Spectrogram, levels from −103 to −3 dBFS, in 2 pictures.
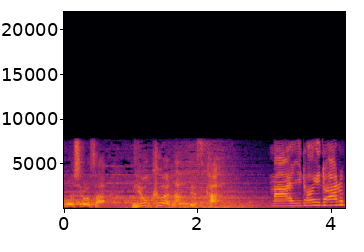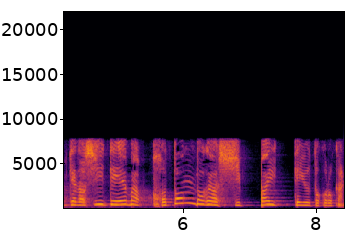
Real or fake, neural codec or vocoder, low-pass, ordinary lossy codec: real; none; none; none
